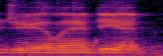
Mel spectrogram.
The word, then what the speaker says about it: Andy: hello everyone uh Andrew J Andy been blind Rob pronounce him you can follow me at Andrew Jandy that's Andrew the letter J and my last name a n d y That's for Instagram and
